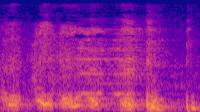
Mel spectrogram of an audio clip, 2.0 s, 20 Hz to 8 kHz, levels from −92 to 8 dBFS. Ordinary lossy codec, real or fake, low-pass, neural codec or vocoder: MP3, 32 kbps; fake; 7.2 kHz; codec, 16 kHz, 2 kbps, FunCodec, trained on Chinese and English, 25 frames a second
